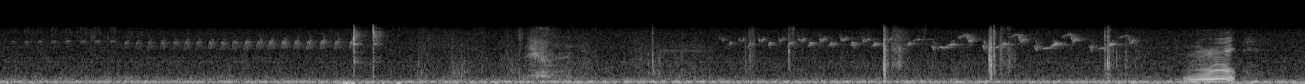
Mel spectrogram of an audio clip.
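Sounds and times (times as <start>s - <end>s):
songbird chirping: 0.0s - 3.7s, 7.1s - 11.5s
steady low hum: 0.0s - 13.0s.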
